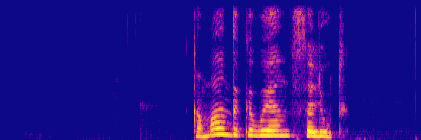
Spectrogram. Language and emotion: Russian, neutral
